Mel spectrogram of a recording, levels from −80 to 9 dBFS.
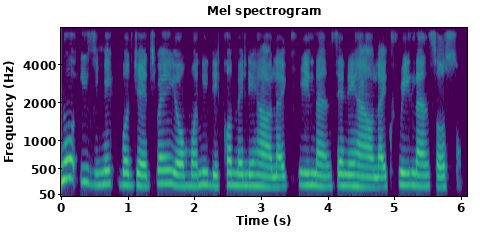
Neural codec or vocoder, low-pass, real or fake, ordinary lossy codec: codec, 16 kHz, 2 kbps, FunCodec, trained on Chinese and English, 25 frames a second; 7.2 kHz; fake; none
